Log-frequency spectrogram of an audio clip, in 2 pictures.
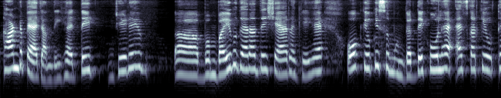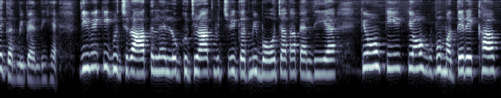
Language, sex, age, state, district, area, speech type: Punjabi, female, 45-60, Punjab, Amritsar, urban, spontaneous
